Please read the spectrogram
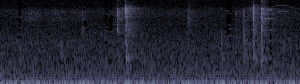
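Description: Faint clicks and light scrapes of a small plastic spatula working thick textured mud paste over a small diorama base: one click about a second in and a quick few near the end.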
